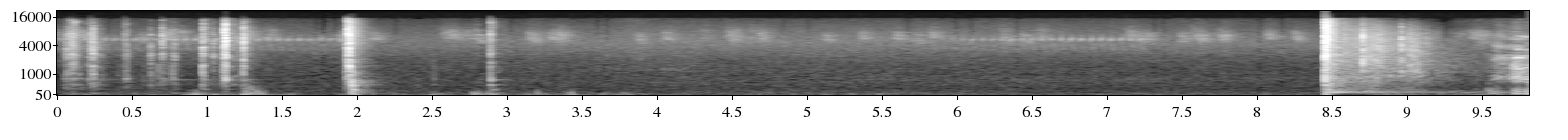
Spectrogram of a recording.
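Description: Sharp cracks and clicks from a Dutch Model 1871/88 Beaumont-Vitali black powder bolt-action rifle being worked and fired outdoors, a cluster of close snaps early, then quiet, then a loud booming blast near the end.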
